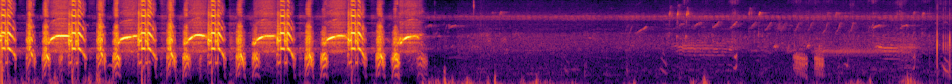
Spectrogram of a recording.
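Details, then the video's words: Female grey francolin (teetar) calling loudly for about four seconds, with five or six repeated phrases of a sharp whistled upsweep plus rasping notes, then the calls stop, leaving quiet low rumbling. "Grey francolin teetar sound | Female teetar ki awaz"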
